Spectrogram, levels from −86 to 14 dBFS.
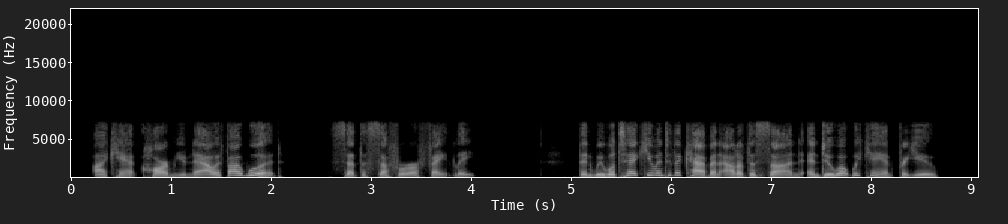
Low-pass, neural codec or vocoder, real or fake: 7.2 kHz; codec, 16 kHz in and 24 kHz out, 1 kbps, XY-Tokenizer; fake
